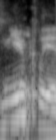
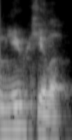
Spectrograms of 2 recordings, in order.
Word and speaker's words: nuclear: aluminum my favorite misspell it's nuclear not nuclear my favorite misspelling by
